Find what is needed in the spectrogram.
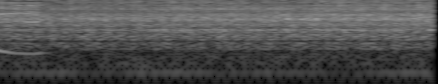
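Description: Semi-truck's diesel engine idling with a steady low drone.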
